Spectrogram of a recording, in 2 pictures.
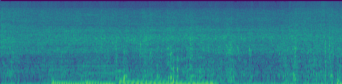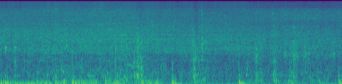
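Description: Baby back ribs sizzle and crackle loudly and continuously on a Big Green Egg grill as they are flipped, with steady frying hiss and scraping of tools against the grate.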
